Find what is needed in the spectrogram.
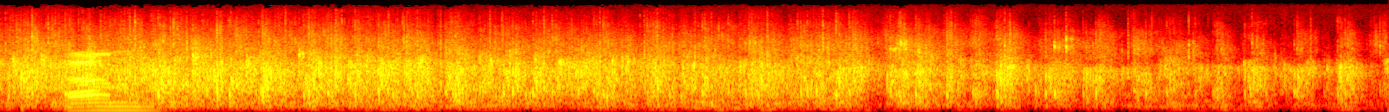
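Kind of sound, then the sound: crowd, round of applause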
